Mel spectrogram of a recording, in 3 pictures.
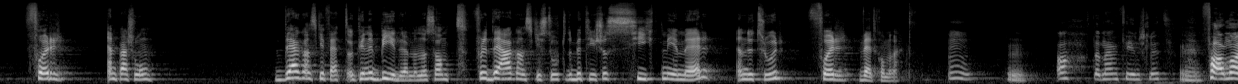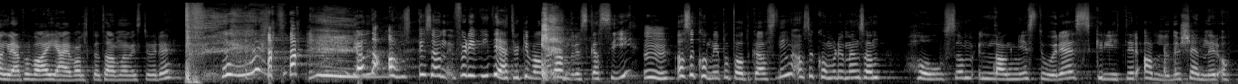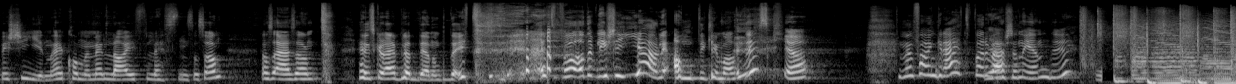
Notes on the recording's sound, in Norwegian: foran et levende publikum under Trondheim Pride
